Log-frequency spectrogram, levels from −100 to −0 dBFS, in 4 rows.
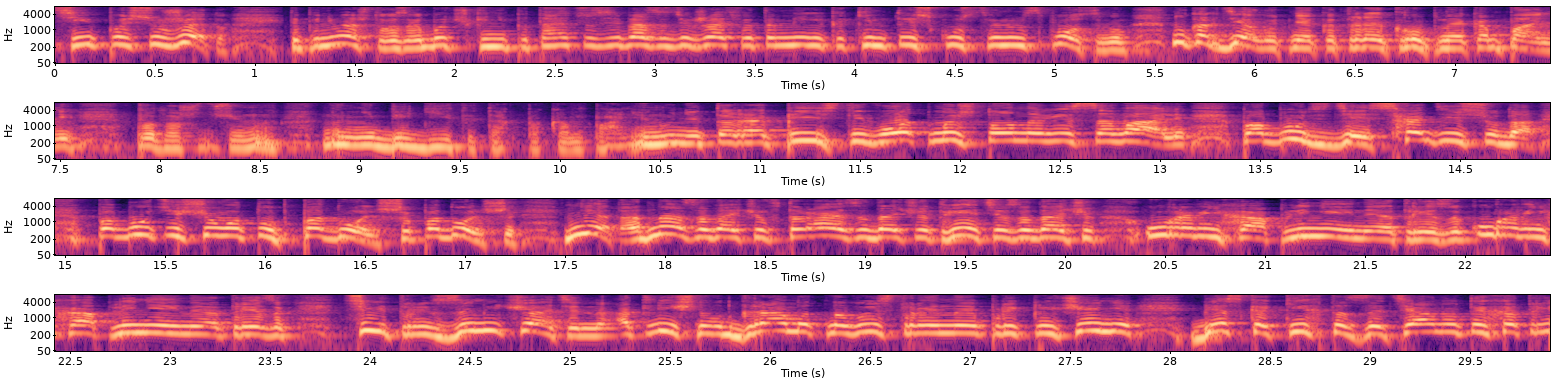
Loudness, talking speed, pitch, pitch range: -17 LUFS, 150 wpm, 240 Hz, 205-265 Hz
